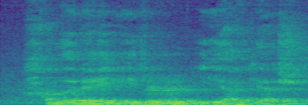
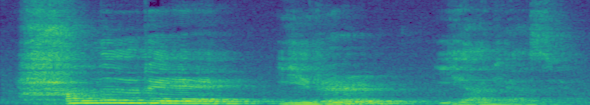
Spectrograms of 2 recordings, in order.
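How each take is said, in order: First: Said in the usual way. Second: 하늘의 stretched out slowly and raised; preacher lingers over 하늘의 to stress it; emphatic statement. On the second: Shown as a demonstration. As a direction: dwell on 하늘의 for weight.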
